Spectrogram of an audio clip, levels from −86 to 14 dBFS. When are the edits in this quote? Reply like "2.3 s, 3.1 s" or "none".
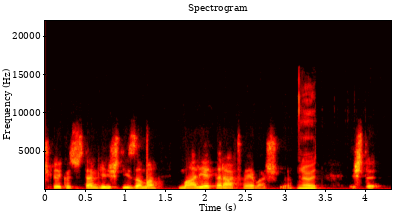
3.1 s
